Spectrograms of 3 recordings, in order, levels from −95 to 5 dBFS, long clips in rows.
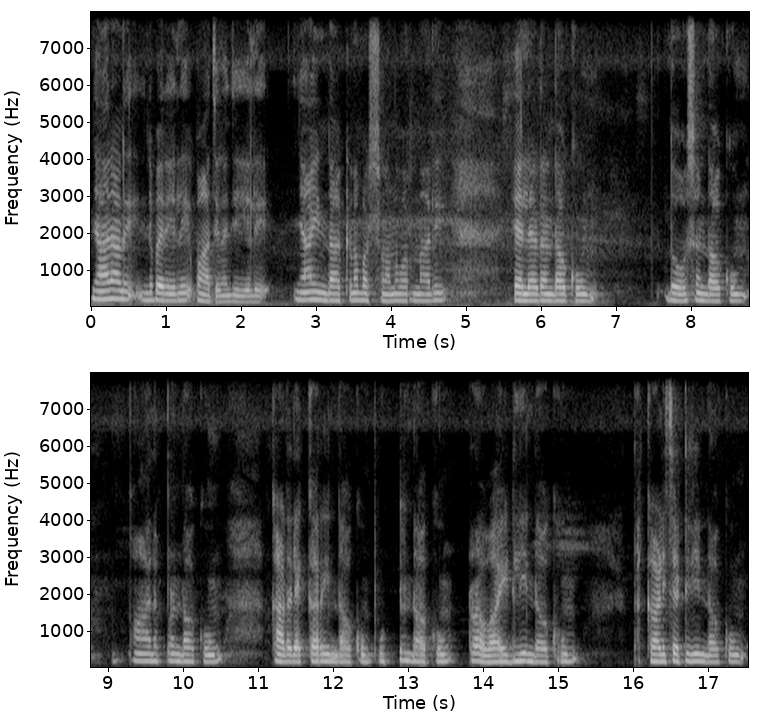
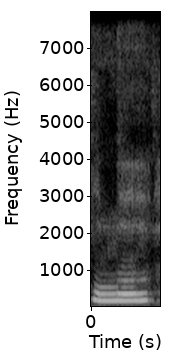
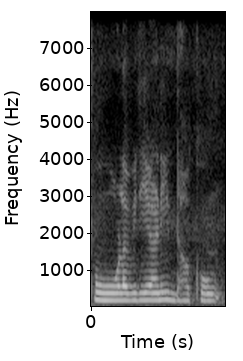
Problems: none marked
